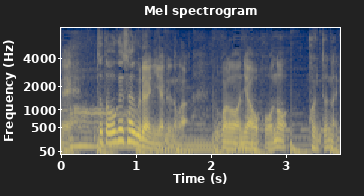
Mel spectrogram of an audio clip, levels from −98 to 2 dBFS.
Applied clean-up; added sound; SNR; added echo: none; none; none; none.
